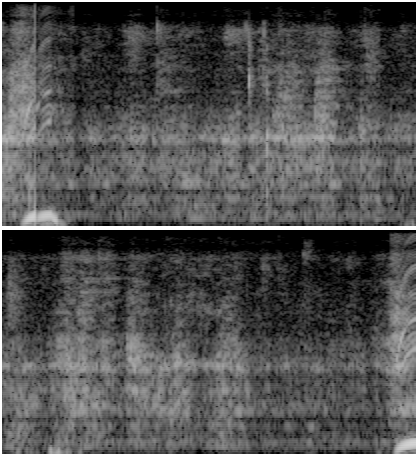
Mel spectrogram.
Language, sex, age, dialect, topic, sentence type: Hindi, male, 41-45, Garhwali, banking, question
